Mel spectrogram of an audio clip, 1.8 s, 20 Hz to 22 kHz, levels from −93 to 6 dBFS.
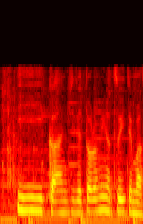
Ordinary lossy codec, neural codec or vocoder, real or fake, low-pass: none; none; real; 7.2 kHz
